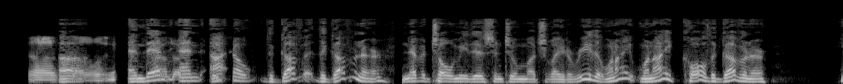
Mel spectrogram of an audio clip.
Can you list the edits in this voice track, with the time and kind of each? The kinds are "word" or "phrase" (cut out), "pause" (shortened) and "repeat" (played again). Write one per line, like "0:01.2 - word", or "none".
0:01.2 - pause
0:02.3 - word
0:03.9 - pause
